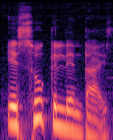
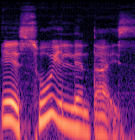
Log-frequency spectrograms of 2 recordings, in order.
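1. দ্বিতীয় শব্দটি k ধ্বনি দিয়ে শেষ হয়। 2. দ্বিতীয় শব্দটি গ্লটাল স্টপ (হামজা) দিয়ে শেষ হয়।

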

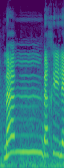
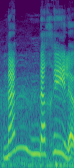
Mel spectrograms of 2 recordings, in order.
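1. m sert; dudaklar sıkıca bastırılmış. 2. m yumuşak, burunsal; dudaklar hafifçe değiyor. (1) "Çok sıkı olarak birleştirmedim" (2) "dudaklarımı çok serbest bir şekilde birleştirdim"

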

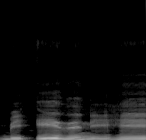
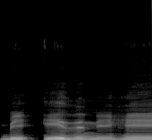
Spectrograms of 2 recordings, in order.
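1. শব্দটি শেষে একটি হ্রস্ব স্বরধ্বনি দিয়ে শেষ হয়। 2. শব্দটি শেষে একটি হ্রস্ব স্বরধ্বনি দিয়ে শেষ হয়।

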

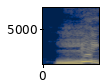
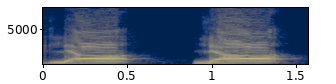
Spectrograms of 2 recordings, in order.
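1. Ünlü kısa, dar bir 'e' sesi. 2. Ünlü uzun, açık bir 'a' sesi. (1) "Le gibi yapılmayacak" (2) "La uzatılacak, ağız açılacak"

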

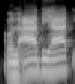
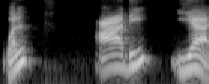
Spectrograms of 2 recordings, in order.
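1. 'ya' ধ্বনিটি হালকা ও অস্পষ্টভাবে বলা হয়েছে। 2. 'ya' ধ্বনিটি স্পষ্ট ও পূর্ণভাবে বলা হয়েছে। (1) "এরকমভাবে যদি পড়ে থাকে তাহলে আমাদের ভুল হচ্ছে" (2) "ইয়াটাকে ভালোভাবে আমাদের উচ্চারণ করা দরকার"

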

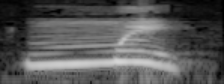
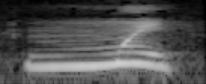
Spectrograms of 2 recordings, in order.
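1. La voyelle initiale est supprimée ; ça commence par m. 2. La voyelle initiale est supprimée ; ça commence par m.

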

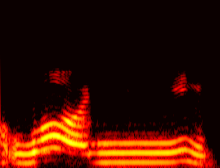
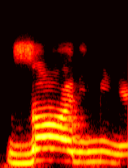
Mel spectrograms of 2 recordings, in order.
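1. Konsonan pertama ialah bunyi dh emfatik. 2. Konsonan pertama ialah bunyi z biasa. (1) "Keluarkan lidah sikit dekat hujung lidah. Cucuk hujung gigi atas" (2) "Kalau kita tak keluarkan lidah, dia akan jadi zalimin. Yang tu bunyi zai"

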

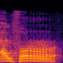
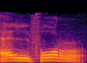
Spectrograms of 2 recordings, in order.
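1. الراء تُرَدَّد بعدة نقرات. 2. الراء صوت واحد، غير مرتعش. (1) "رر، سمعاني؟ رر، هذا ما بيصح أبدا" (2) "الفر وليس الفر"

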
